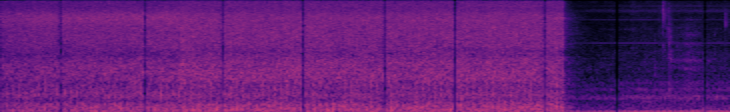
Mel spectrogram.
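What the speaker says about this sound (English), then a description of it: "all sluice gates of the Nachadua Reservoir are currently open, releasing excess water into the Malvatuoya" Heavy water pours through the open sluice gates of Nachadua Reservoir into the Malvatu Oya as a steady, loud broadband roar, cutting off sharply near the end to a quieter low rumble.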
